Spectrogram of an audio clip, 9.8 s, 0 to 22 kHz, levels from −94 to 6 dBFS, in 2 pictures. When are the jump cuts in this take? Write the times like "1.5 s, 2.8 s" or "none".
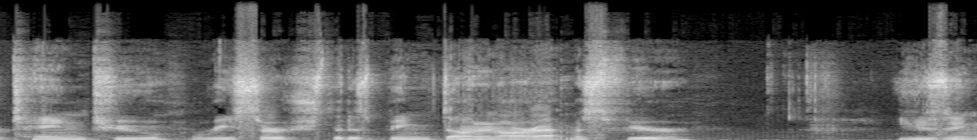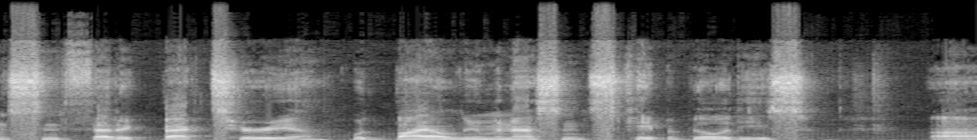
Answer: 6.6 s

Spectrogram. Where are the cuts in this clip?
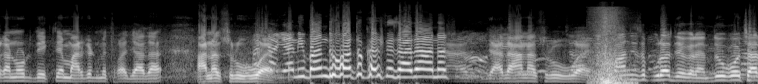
6.0 s

